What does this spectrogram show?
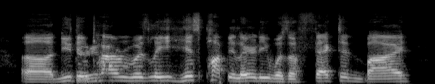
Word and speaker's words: Tyron Woodley: Do you think Tyron Woodley, his popularity was affected by Dana White's comments and his perception that he gives about Tyron Woodley?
